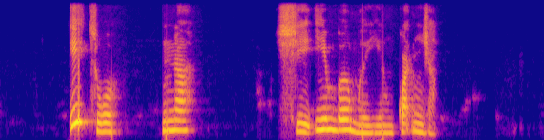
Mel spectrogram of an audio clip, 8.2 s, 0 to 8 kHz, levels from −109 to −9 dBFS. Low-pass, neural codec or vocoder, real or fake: 7.2 kHz; vocoder, 22.05 kHz, 80 mel bands, WaveNeXt; fake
